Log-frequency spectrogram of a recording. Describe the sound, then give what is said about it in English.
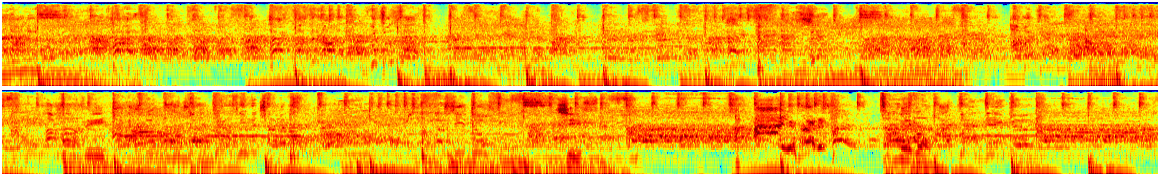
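A large crowd at the Wireless Festival in England sings along loudly over thumping live music, a dense roar of many voices rising and falling steadily throughout. “I have chills though when I hear the crowd singing it.”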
